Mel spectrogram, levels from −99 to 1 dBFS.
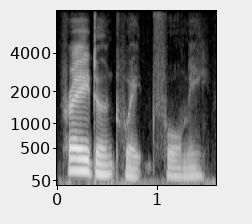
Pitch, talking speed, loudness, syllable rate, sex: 120 Hz, 190 wpm, -18 LUFS, 3.4 syllables/s, male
